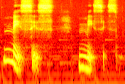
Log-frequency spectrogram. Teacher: esse S entre duas vogais no espanhol não tem som de Z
